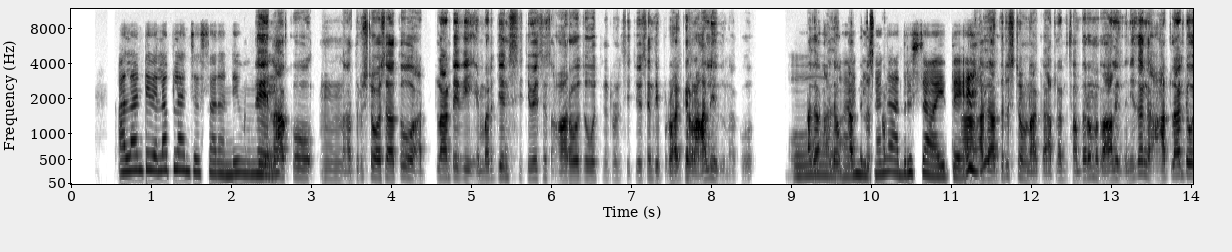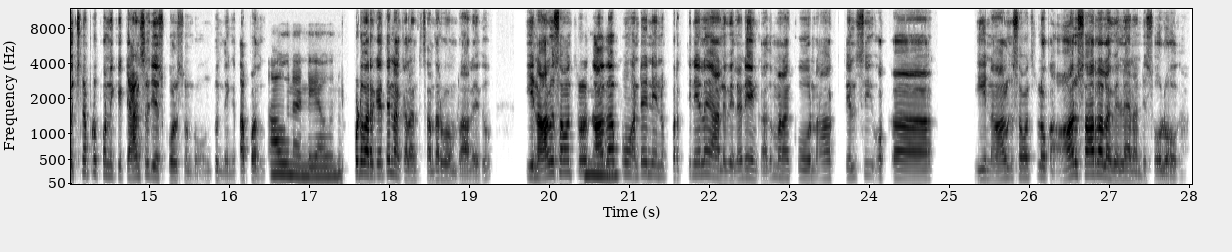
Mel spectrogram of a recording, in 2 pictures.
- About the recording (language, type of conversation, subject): Telugu, podcast, ఒంటరిగా చేసే ప్రయాణానికి మీరు ఎలా ప్రణాళిక చేసుకుంటారు?
- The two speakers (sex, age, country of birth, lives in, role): female, 20-24, India, India, host; male, 35-39, India, India, guest
- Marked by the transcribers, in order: in English: "ప్లాన్"; in English: "ఎమర్జెన్సీ సిట్యుయేషన్స్"; in English: "సిట్యుయేషన్స్"; chuckle; in English: "క్యాన్సెల్"; in English: "సోలోగా"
